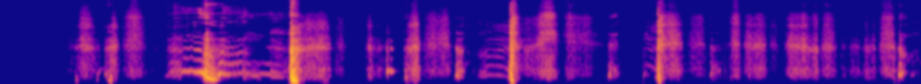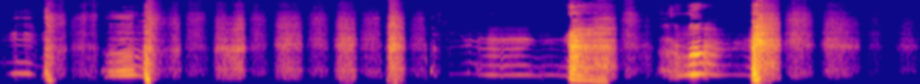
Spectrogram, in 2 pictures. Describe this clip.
A wounded man is trying to survive.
